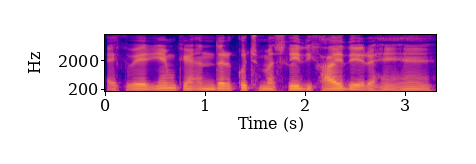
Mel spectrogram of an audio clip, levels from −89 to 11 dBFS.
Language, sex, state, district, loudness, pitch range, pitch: Hindi, male, Jharkhand, Ranchi, -19 LUFS, 105-120 Hz, 110 Hz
